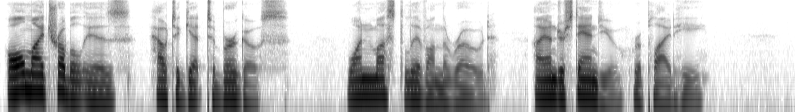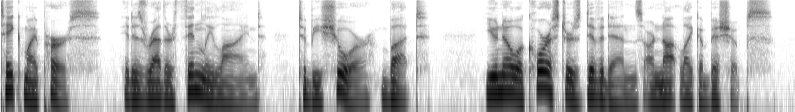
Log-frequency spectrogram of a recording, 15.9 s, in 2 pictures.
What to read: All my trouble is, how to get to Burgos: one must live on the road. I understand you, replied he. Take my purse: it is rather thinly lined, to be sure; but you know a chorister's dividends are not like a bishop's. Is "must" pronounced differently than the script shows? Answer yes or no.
no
